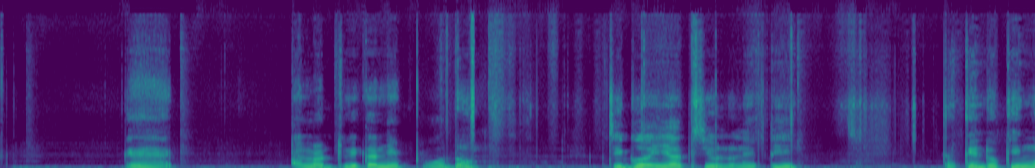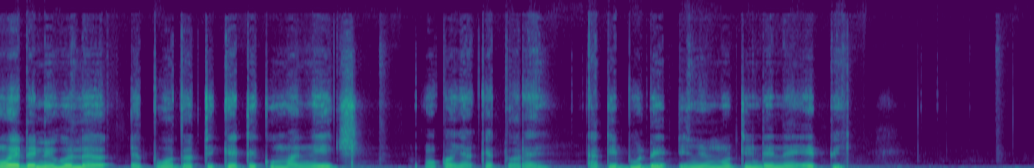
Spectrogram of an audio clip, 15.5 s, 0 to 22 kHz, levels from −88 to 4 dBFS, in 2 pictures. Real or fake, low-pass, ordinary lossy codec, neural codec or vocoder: fake; none; none; codec, 44.1 kHz, 2.6 kbps, SNAC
